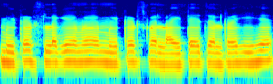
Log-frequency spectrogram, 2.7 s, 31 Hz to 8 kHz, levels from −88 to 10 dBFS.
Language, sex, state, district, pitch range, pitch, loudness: Hindi, male, Uttar Pradesh, Jyotiba Phule Nagar, 125-135 Hz, 130 Hz, -17 LUFS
